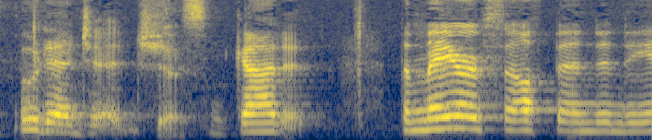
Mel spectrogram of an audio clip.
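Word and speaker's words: Buttigieg: a guy named Pete bued bued bued Edge right this is one of his political liabilities nobody can pronounce his last name um it's boot Edge Edge boot Edge Edge yes got it the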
